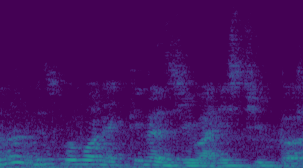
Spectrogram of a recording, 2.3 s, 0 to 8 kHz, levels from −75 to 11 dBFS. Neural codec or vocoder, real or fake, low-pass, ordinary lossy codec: none; real; none; none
